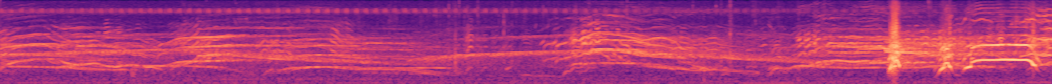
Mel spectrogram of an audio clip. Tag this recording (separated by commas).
coyote howling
